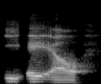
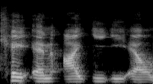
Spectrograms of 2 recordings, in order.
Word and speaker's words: Neal: It is Neal, not Kneel, like some baristas spell it.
